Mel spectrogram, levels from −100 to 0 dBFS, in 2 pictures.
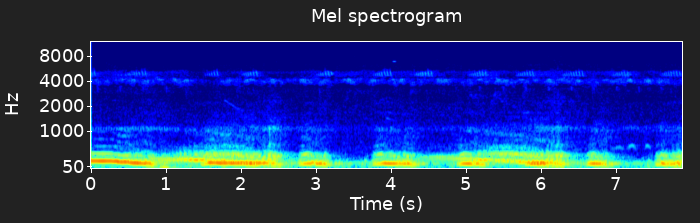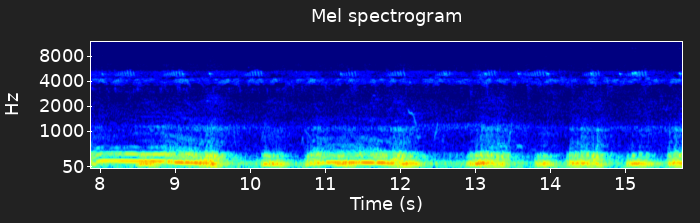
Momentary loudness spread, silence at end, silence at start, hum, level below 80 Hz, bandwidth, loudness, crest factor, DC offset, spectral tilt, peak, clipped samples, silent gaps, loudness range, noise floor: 18 LU; 0 s; 0 s; none; -52 dBFS; 5.4 kHz; -33 LUFS; 14 dB; under 0.1%; -12.5 dB/octave; -18 dBFS; under 0.1%; none; 4 LU; -54 dBFS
